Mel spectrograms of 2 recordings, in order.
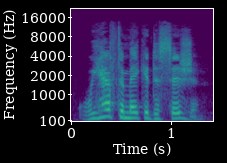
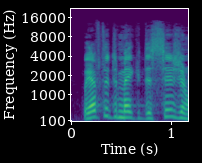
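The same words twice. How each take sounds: First: Soft, quick, understated; hushed then repeated; quiet first take. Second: "have" pressed, fast and higher; firm, urgent "have"; stress on have. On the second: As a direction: push hard on "have". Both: Shown as a demonstration.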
